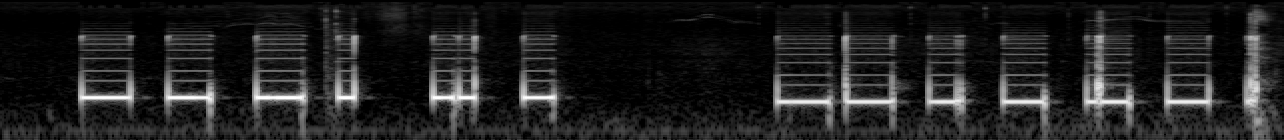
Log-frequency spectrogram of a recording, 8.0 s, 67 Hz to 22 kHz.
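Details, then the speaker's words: DIY ESP32 Stylophone-style synthesizer with I2S DAC output: buzzy sine-wave notes near 370 Hz each end in a sharp click when the key is released, because the generated sine wave is cut off abruptly; fix still to come. "If you listen carefully, you can hear the clicking sound at the end when I release the key. It happens because we generate a sine wave, and when we interrupt it, there is a click."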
